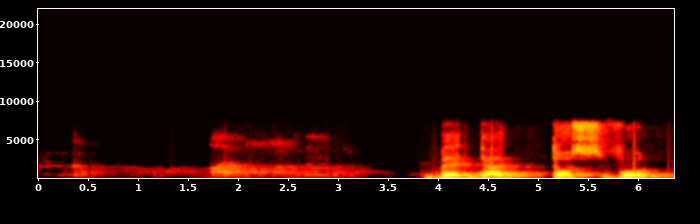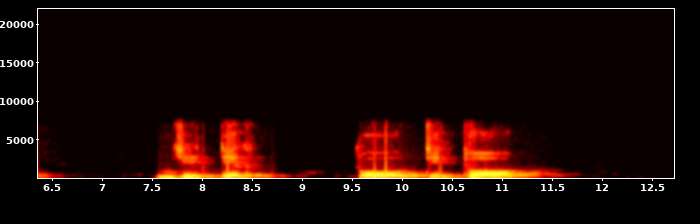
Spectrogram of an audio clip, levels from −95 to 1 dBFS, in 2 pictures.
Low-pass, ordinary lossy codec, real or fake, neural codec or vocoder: 7.2 kHz; Opus, 32 kbps; real; none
